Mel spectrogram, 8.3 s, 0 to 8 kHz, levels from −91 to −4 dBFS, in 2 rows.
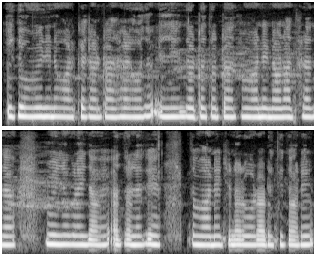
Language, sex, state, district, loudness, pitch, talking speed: Kannada, male, Karnataka, Belgaum, -13 LUFS, 225 Hz, 95 wpm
